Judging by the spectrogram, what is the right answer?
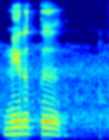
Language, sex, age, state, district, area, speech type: Tamil, male, 30-45, Tamil Nadu, Nagapattinam, rural, read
